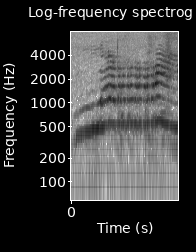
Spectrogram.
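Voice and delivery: high, loud nonsense babble; teasing singsong. Retold or imitated. Gina babbling at the bear trap, mocking it. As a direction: taunt the trap playfully.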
